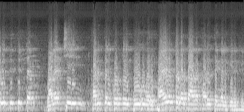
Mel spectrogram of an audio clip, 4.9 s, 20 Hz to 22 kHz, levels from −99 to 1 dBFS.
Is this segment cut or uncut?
uncut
